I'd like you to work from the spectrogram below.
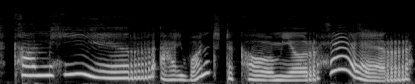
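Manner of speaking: very high, strange voice for the madwoman Dirna; high eerie madwoman voice. A narrator's reading.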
